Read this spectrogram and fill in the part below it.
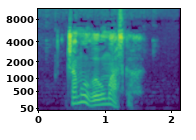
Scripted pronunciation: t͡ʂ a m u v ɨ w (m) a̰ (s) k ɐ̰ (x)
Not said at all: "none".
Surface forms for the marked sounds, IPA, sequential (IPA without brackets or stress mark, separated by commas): m, s, x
